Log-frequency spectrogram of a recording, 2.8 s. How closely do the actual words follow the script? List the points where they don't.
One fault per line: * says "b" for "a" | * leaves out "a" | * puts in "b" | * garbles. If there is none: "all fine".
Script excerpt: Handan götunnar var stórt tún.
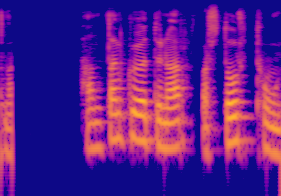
all fine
